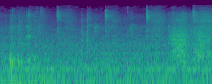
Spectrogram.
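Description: Quiet handling sounds of damp porridge oats being squeezed and stirred by hand in a plastic tub, with water squirted in from a small squeeze bottle.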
